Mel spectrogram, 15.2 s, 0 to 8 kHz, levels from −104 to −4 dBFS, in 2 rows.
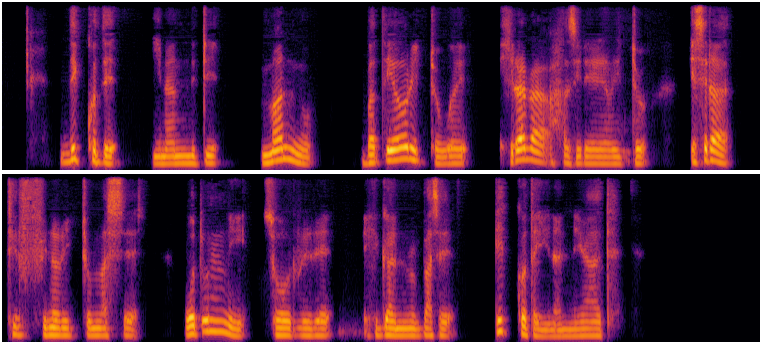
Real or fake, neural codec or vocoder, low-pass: fake; codec, 16 kHz, 1.1 kbps, Voila-Tokenizer; 7.2 kHz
